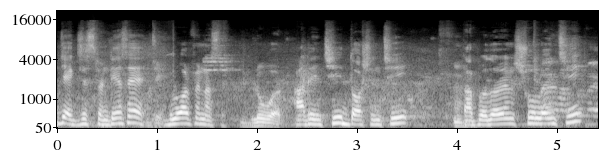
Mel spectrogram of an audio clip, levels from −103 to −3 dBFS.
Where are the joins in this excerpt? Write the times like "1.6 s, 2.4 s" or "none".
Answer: 1.0 s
